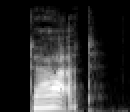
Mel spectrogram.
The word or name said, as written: dart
